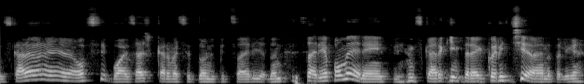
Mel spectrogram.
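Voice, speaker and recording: His pitch sits fairly high. The man's speech moves at a very fast speed. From São Paulo, Brazil. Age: 20s. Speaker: podcast co-host. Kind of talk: casual chat.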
